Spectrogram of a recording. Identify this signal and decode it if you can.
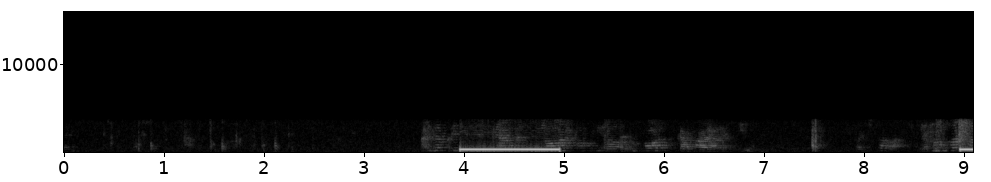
Ringback tone (Europe, 425 Hz), with speech.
